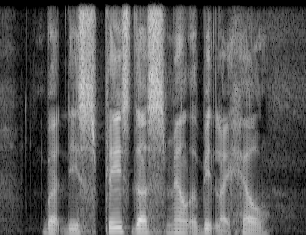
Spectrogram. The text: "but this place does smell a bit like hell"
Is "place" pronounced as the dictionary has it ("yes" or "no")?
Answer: yes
